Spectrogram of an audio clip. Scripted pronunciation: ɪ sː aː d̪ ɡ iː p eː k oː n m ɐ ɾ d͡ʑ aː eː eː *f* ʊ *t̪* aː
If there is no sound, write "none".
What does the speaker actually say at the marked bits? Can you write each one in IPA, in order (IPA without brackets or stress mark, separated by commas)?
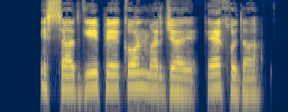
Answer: x, d̪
